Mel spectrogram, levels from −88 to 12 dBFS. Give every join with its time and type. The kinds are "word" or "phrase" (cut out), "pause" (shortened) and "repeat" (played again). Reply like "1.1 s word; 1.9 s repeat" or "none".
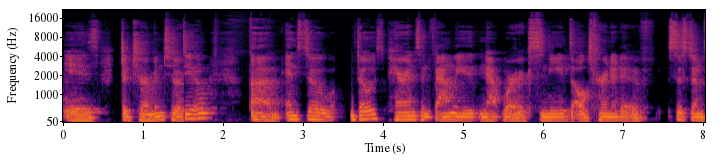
1.5 s word; 3.5 s pause; 6.3 s word

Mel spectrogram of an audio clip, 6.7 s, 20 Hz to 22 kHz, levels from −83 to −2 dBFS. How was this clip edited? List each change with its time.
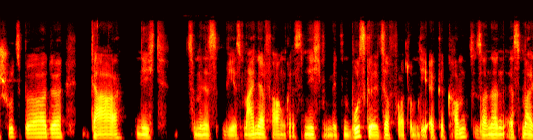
0.9 s pause

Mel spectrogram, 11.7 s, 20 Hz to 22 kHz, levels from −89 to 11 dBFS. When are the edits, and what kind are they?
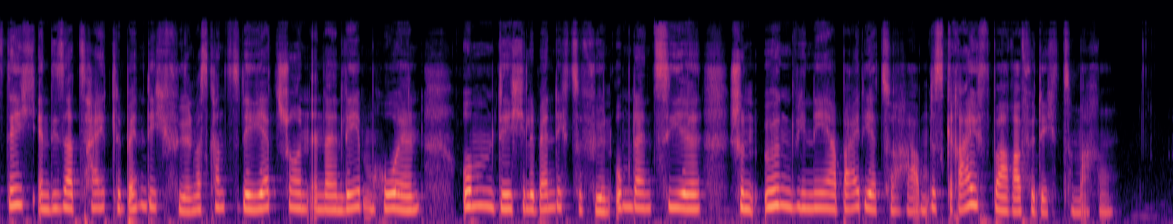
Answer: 9.3 s word

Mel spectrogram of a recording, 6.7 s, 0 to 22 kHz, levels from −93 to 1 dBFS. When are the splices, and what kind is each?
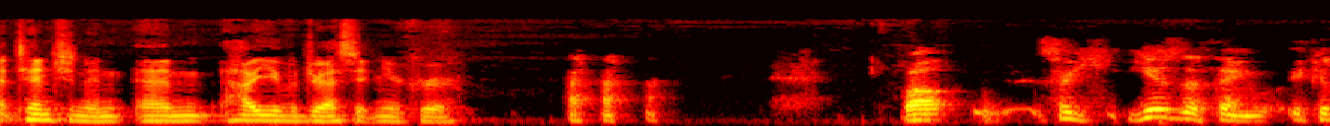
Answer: none

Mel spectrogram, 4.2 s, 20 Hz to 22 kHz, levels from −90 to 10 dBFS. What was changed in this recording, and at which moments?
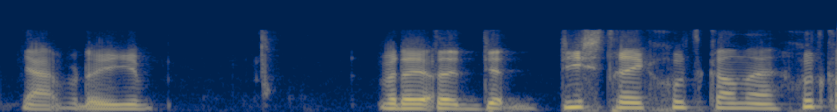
2.2 s word

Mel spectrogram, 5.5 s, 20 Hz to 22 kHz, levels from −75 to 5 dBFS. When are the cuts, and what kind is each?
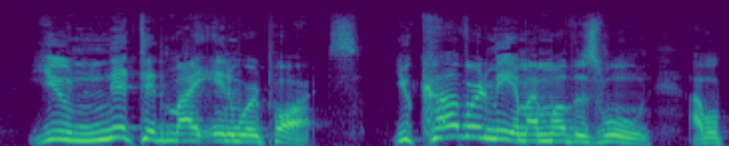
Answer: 2.8 s pause

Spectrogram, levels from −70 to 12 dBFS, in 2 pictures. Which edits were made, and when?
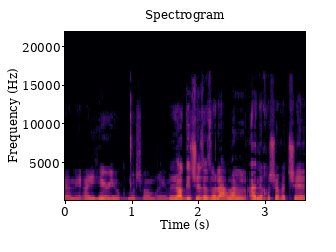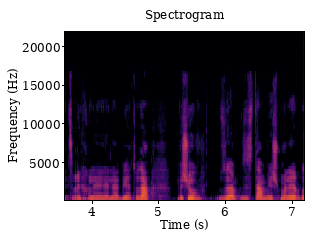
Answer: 2.1 s word; 5.8 s pause

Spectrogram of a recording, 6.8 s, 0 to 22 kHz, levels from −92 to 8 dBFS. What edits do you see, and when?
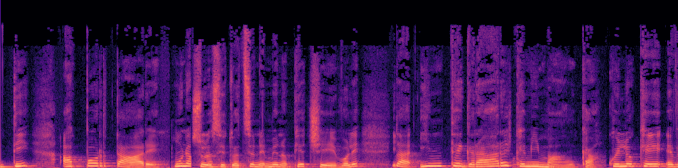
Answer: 1.9 s word; 3.9 s word; 5.1 s word

